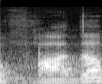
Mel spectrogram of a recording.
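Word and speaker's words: father: तो दोस्तों, silent letter are से बने शब्दों का जब हम प्रोनाउंसिएशन करते हैं, तो ब्रिटिश इंग्लिश में आर साइलेंट हो जाता है और अमेरिकन इंग्लिश में आर इज नॉट साइलेंट।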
